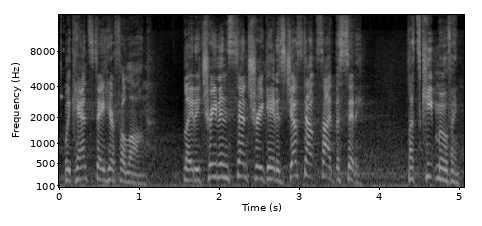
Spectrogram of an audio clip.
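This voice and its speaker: An actress playing a commanding, vigilant soldier in a video game, firm and authoritative in delivery. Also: female voice, medium pitch, lively intonation, a little fast, sharp tone, a little hiss or hum. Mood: urgent. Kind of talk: scripted video game voice acting.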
